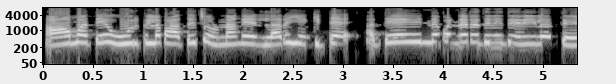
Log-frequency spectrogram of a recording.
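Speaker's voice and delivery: weepy. Acted. Daughter-in-law tells bad news.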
